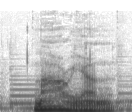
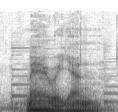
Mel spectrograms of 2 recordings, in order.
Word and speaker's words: Marian: in other languages or depending on the origin the country the accent the language it might be said also as marion like in french said as marion marion but more generally it is pronounced in english as marian and now you know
